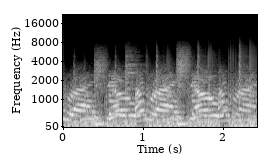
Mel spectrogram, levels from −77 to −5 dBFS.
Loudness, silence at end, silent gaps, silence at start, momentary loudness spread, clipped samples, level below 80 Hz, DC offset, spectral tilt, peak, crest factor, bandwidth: -14 LUFS; 0 s; none; 0 s; 2 LU; under 0.1%; -24 dBFS; under 0.1%; -7.5 dB/octave; -2 dBFS; 12 dB; 8 kHz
